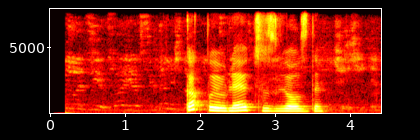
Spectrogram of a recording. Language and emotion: Russian, neutral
